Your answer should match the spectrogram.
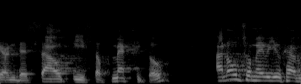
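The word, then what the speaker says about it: México: or pronounce it is Mexico. The X, it sounds like an A, like an H. Actually, I'm mixing languages now. Like an H. So we pronounce it in Spanish, Mexico.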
